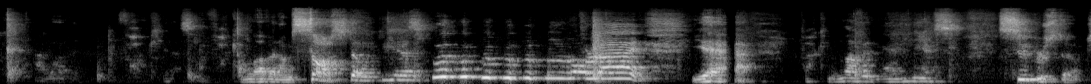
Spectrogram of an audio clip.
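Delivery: acted hype, from a whisper up to high whoops; stoked adventure mindset. Shown as a demonstration. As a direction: psych yourself up in a demo of being stoked. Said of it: "switch it with the adventure mindset".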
